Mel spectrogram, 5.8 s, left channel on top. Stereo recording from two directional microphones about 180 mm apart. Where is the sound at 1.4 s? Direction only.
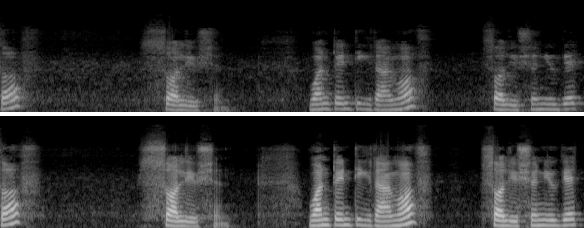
45° right (ahead or behind).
